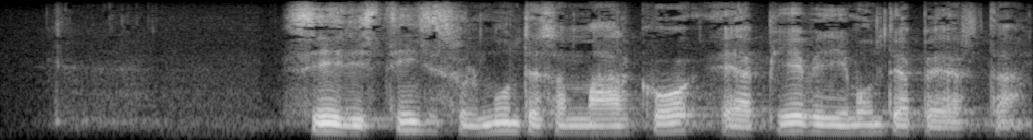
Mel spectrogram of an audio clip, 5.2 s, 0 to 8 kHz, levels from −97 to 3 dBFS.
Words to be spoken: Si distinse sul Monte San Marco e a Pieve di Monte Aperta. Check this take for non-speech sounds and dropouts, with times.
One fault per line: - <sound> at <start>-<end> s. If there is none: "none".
none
